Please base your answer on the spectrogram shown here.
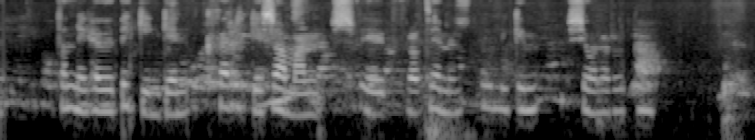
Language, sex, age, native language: Icelandic, female, 12, Icelandic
